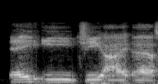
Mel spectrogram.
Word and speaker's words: aegis: um is it what is it just um a e g i s oh okay gotcha yeah yeah yeah he's he's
